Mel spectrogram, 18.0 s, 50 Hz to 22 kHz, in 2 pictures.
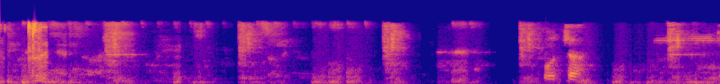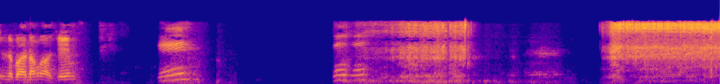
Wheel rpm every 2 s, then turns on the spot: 0, 0, 0, 0, 0, 0, 10, 80, 110.
none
